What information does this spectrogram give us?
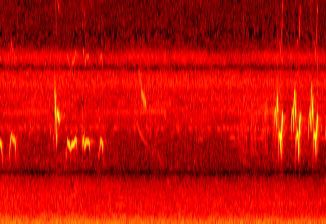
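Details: Ashy prinia (ashy wren-lark) recorded in India: a few short high notes early on, then a quick burst of four sharp, high chirps repeated at a rapid pace near the end; faint other bird notes in between.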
